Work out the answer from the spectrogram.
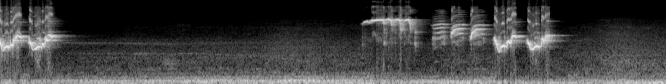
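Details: Orange-headed thrush with a brief warbled phrase at the start, then after a quiet gap a string of sharp, high chirps and whistles repeated quickly.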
